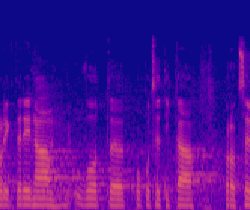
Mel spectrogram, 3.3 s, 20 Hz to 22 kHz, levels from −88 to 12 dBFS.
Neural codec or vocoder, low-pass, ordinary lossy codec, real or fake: vocoder, 44.1 kHz, 128 mel bands every 256 samples, BigVGAN v2; 10.8 kHz; AAC, 64 kbps; fake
